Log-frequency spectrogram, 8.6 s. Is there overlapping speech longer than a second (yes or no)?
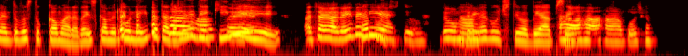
yes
